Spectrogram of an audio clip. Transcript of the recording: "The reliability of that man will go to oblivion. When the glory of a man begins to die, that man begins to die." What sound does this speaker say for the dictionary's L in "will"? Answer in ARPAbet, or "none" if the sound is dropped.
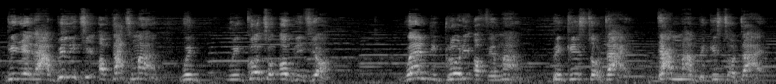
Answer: W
